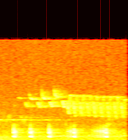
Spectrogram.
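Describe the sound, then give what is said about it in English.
Frogs giving courtship calls in a beaver-flooded wetland: short, clucking croaks repeat roughly every quarter second, bunching closer near the end, over a thin, steady high-pitched chorus. No talking. “But it's interesting also to hear those frogs, because this is kind of a beaver-flooded area, and they just like...”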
